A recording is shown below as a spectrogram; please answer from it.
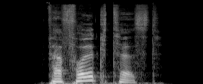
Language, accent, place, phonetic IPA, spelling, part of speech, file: German, Germany, Berlin, [fɛɐ̯ˈfɔlktəst], verfolgtest, verb, De-verfolgtest.ogg
- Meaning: inflection of verfolgen: 1. second-person singular preterite 2. second-person singular subjunctive II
